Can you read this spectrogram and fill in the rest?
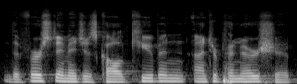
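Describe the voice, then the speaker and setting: A man reading scripted, descriptive photo captions aloud, deliberately, phrase by phrase. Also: mid-range voice, steady tone, a little mellow, clean tone. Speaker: reader of photo captions at a photo club presentation.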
